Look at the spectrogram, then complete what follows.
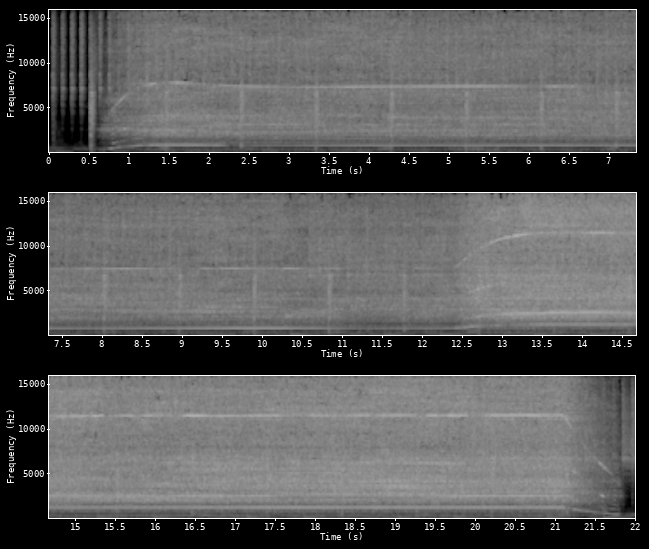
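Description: Xiaomi Mi Vacuum Cleaner Mini handheld vacuum switched on: its motor spins up to a steady whine, steps up to a higher, louder speed (its second, stronger suction mode) about twelve seconds in, then winds down as it is switched off near the end.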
